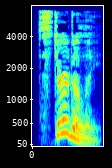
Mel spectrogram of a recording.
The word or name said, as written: sturdily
